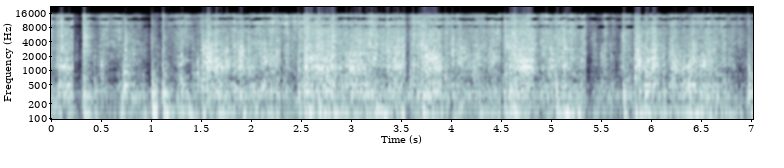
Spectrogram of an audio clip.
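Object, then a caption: Reformed gym chalk blocks. Teal reformed gym chalk (magnesium carbonate) in a bowl: molded solid chalk chunks are squeezed, crushed and broken apart by bare, chalk-covered hands and fingertips. Continuous crumbling and crunching is heard, with brittle snaps and loose powder, over a steady low rumble.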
